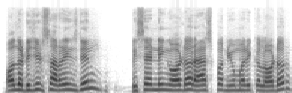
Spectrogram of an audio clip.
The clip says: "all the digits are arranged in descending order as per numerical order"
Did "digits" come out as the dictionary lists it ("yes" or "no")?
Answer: yes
